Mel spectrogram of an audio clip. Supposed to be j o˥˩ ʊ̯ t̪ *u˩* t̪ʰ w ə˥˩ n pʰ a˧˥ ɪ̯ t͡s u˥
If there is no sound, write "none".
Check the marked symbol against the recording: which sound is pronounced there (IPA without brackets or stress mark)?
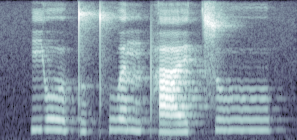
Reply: u˩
